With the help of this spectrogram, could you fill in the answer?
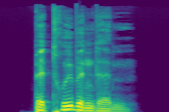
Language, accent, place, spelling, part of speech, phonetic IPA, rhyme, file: German, Germany, Berlin, betrübendem, adjective, [bəˈtʁyːbn̩dəm], -yːbn̩dəm, De-betrübendem.ogg
- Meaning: strong dative masculine/neuter singular of betrübend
